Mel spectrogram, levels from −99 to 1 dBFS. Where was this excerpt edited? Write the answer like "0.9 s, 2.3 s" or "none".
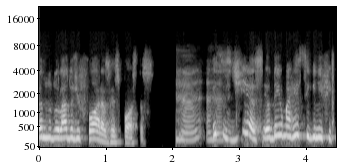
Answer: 2.1 s, 3.4 s

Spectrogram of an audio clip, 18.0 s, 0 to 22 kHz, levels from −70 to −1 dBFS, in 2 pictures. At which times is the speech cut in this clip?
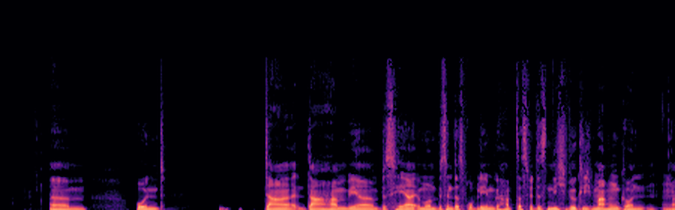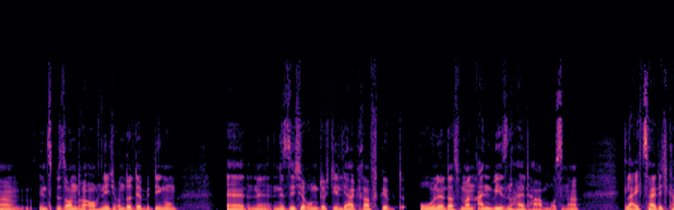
8.8 s, 12.3 s, 16.5 s

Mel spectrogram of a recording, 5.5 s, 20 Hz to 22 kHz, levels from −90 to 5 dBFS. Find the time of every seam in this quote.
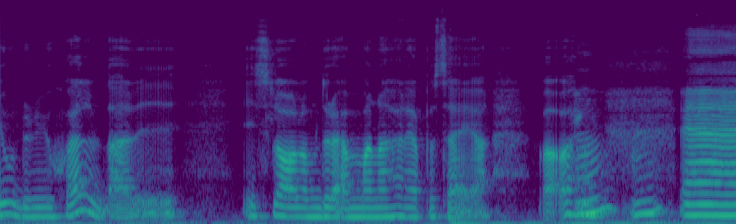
4.3 s

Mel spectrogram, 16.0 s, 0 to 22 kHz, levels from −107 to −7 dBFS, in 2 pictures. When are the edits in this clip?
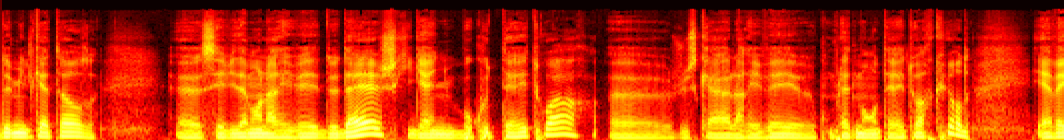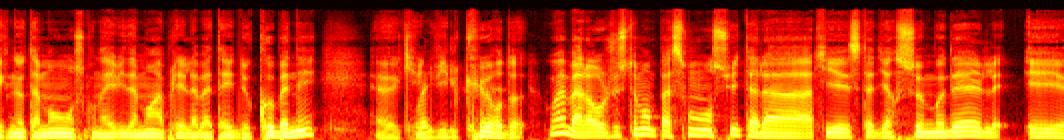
11.9 s, 14.1 s

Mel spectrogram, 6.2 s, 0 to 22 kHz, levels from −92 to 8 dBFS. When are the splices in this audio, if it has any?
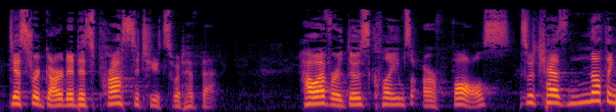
5.2 s

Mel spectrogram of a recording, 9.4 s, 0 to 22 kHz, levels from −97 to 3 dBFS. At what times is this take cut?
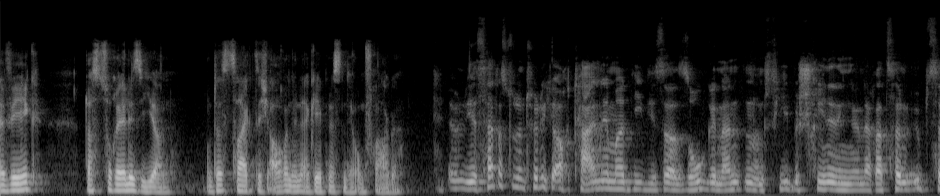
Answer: none

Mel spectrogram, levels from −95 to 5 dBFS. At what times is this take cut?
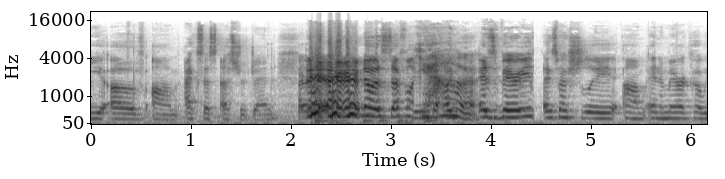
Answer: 2.1 s, 3.2 s, 4.4 s

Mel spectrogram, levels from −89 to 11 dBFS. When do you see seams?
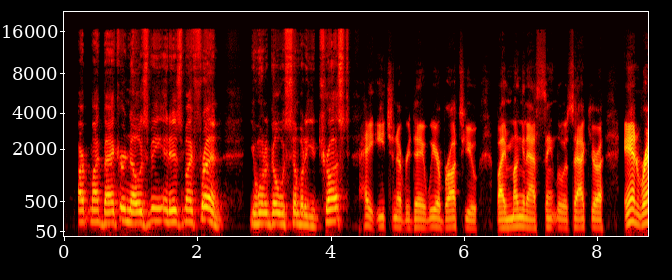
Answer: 4.4 s

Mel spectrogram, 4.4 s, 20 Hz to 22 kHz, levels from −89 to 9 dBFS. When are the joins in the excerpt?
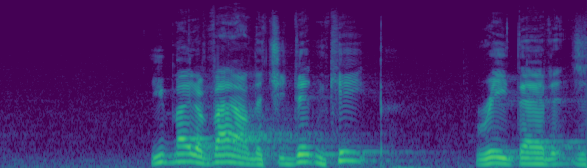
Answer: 3.5 s

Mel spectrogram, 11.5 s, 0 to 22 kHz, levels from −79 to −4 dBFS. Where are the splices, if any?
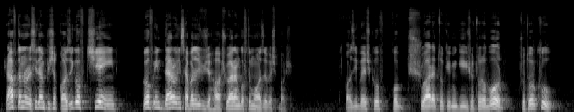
1.1 s, 7.7 s

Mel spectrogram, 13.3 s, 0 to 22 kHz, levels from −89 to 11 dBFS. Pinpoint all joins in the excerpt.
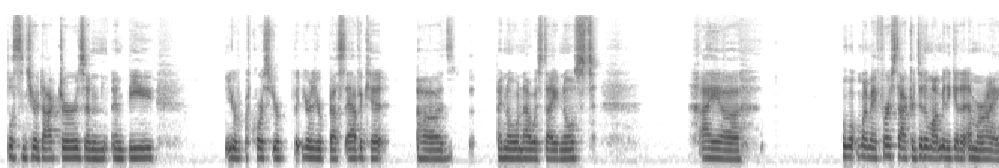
none

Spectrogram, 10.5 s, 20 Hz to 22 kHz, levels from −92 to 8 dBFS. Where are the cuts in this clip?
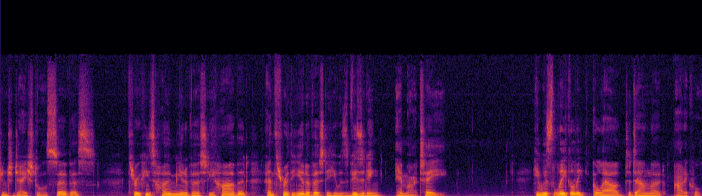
none

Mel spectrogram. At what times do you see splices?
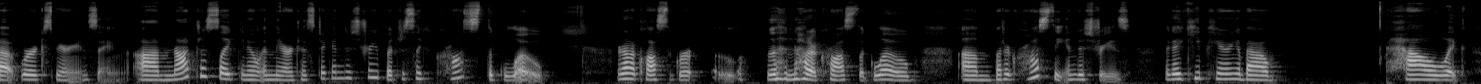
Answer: none

